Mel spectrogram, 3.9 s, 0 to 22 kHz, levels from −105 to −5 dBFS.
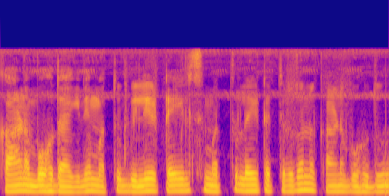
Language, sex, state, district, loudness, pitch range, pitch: Kannada, male, Karnataka, Koppal, -17 LUFS, 110-120 Hz, 115 Hz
